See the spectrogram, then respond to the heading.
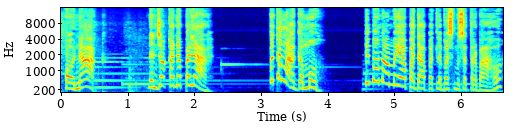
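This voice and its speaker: A woman's voice: high-pitched, wildly swooping pitch, normal speed, fairly bright tone, soft background music, exaggerated voice. A woman playing a hot-tempered, nagging middle-aged Filipino mother in a melodramatic audio drama, with a scolding, exclamatory delivery and a Filipino accent. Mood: teasing, nosy.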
